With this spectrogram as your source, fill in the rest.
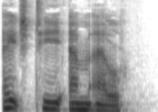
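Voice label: "html", British English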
